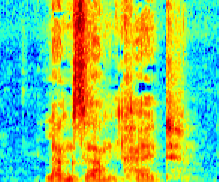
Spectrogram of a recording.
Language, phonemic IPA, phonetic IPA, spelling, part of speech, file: German, /ˈlaŋzaːmkaɪ̯t/, [ˈlaŋzaːmkʰaɪ̯tʰ], Langsamkeit, noun, De-Langsamkeit.wav
- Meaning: slowness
